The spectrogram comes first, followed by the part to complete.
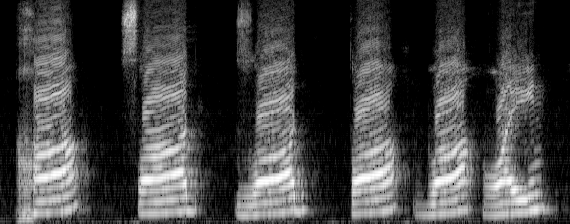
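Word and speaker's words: خ: Next is kha. Kha. Kha. And also the kha is halqi letter, so the kha we pronounce from top part of the throat, like kha.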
